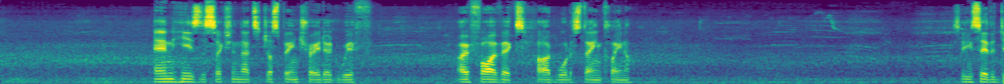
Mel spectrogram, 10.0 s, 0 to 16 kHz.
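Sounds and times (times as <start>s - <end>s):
distant bird calling: 0.0s - 10.0s
faint outdoor background: 0.0s - 10.0s.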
